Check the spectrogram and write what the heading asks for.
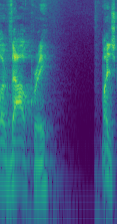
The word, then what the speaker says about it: Valkyrie: Cree at the end of it. There will be no extra syllable in there for me.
